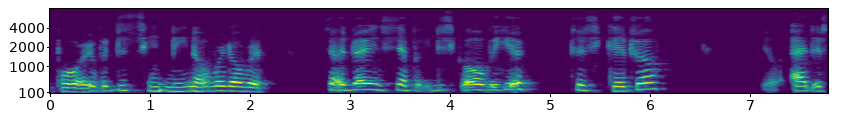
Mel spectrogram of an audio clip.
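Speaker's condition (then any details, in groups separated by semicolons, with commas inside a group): Cerebral palsy; from birth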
